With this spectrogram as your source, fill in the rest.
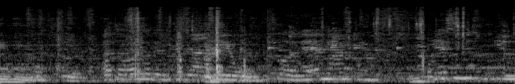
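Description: At 2.67 s, damaged data in the compressed stream makes the decoder misread frames and lose sync, giving a brief blip: a thin broadband streak on the spectrogram and a jagged discontinuity in the waveform.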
